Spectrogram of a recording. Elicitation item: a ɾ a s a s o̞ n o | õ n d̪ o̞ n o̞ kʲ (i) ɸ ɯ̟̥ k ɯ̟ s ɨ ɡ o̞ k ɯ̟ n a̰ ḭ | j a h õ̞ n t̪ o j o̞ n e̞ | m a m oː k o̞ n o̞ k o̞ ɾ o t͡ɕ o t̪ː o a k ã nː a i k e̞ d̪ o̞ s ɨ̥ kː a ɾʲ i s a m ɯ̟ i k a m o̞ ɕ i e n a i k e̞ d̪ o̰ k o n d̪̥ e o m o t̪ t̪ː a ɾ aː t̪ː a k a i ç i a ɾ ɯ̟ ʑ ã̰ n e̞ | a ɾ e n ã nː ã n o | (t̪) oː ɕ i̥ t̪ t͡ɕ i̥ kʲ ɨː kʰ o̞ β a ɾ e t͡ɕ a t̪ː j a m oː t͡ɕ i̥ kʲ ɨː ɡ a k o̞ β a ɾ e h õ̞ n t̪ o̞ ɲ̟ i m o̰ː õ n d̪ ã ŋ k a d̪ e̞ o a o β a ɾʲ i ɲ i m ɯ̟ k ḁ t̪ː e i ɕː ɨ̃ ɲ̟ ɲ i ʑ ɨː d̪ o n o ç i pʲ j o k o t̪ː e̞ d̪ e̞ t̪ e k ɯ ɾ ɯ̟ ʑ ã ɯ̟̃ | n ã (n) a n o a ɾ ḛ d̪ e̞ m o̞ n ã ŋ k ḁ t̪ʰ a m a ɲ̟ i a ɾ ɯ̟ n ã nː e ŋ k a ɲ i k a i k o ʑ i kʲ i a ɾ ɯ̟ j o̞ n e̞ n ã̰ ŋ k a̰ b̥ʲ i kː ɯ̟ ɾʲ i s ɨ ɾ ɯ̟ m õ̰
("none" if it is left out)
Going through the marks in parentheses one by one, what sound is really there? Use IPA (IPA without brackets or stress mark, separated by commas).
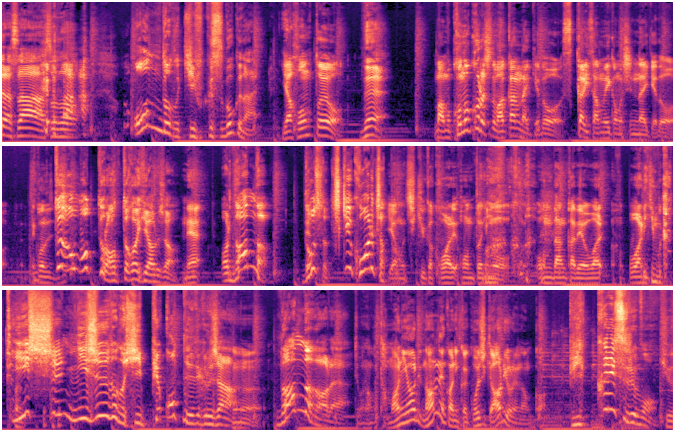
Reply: i, d̪, nː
